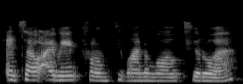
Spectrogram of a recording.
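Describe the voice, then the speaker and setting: A woman's voice: fairly low pitch, fairly even intonation, a little fast, a bit bright, highs cut off. A woman who grew up in Australia, leading a workshop and answering questions on a video call, speaking in a reflective, personal way with Māori words mixed into her English. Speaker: workshop facilitator.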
